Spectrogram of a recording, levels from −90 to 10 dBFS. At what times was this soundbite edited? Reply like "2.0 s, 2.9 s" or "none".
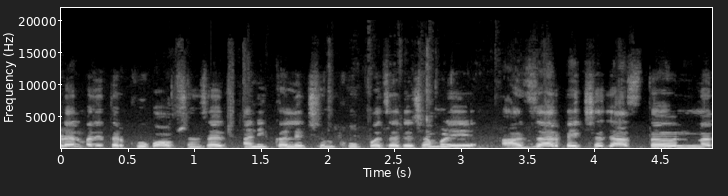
1.3 s

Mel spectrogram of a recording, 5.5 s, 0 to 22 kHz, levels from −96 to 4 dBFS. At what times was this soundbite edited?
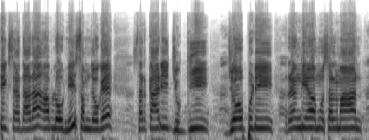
none

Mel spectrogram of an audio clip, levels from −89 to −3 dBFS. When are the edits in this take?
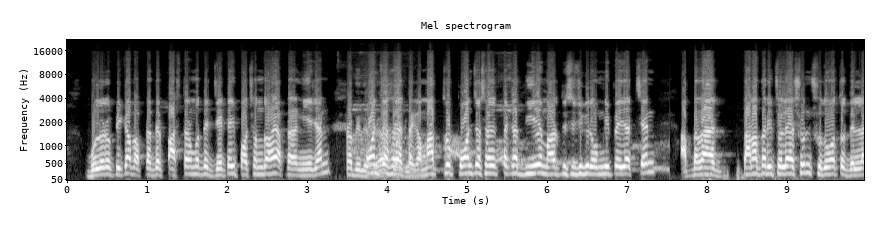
3.5 s, 7.6 s

